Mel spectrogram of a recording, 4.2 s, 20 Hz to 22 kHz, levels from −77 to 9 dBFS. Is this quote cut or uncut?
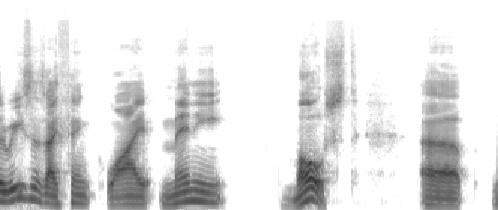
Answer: uncut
